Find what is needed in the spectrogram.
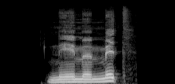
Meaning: first/third-person singular subjunctive II of mitnehmen
- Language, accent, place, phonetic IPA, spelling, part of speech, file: German, Germany, Berlin, [ˌnɛːmə ˈmɪt], nähme mit, verb, De-nähme mit.ogg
